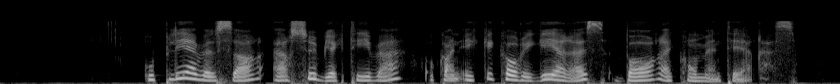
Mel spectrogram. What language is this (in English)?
Norwegian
